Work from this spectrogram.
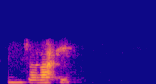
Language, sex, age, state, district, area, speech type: Nepali, female, 18-30, West Bengal, Darjeeling, rural, conversation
